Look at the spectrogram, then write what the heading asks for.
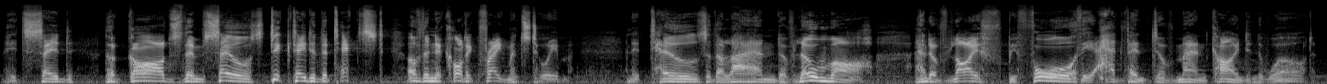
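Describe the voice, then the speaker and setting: A passionate, secretive artist obsessed with ancient gods. His voice is gravelly and husky, swooping widely as he tells his tales with theatrical grandeur, in the manner of radio drama. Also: medium pitch, animated, takes it slowly, a bit bright, heavily acted. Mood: fervent storytelling.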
